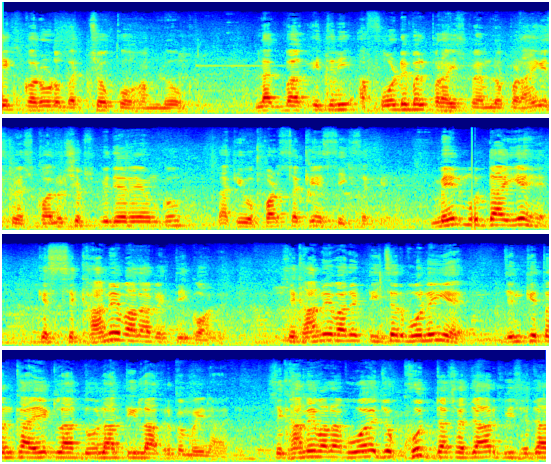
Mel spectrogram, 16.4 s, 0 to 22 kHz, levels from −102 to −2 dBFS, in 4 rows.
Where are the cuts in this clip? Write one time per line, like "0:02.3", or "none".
none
